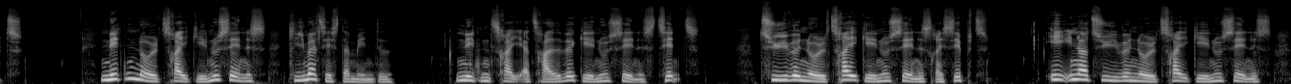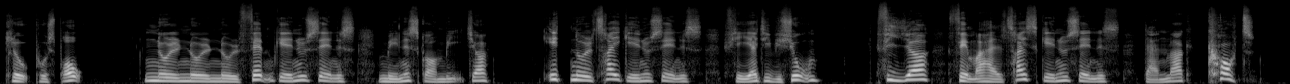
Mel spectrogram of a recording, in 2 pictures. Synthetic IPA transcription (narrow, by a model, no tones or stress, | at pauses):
ne̝d̥n̩ːɔ̽lt͡sʰʁɛ̰ːɡ̥enusen̰əs | kʰliːmæt͡sʰesd̥æmen̰d̥ð̩ˠ | ne̝d̥n̩t͡sʰʁɛ̰ːɒt͡sʰʁaðˠʋəɡ̥enuðˠsen̰əst͡sʰen̰d̥ | t͡sʰyːʋənɔ̽lt͡sʰʁɛ̰ːɡ̥enuðˠsen̰əsʁɛseb̥d̥ | ʔe̝ːnɒ̽t͡sʰyːʋənɔ̽lt͡sʰʁɛ̰ːɡ̥enuðˠsen̰əs | kʰlɔʊpʰɒ̽sb̥ʁɔ̽ʊ̰ | nɔ̽lnɔ̽lnɔ̽lfem̰ɡ̥enuðˠsen̰əsmenəsɡ̥ɐɒ̽me̝̰ːd̥jɐ | ʔe̝d̥nɔ̽lt͡sʰʁɛ̰ːɡ̥enuðˠsen̰əs | fje̝ːɐd̥iʋiɕo̝̰ːn | fiːɐ | fem̰ɒ̽ɦælt͡sʰʁasɡ̥enuðˠsen̰əs | d̥ænmɑ̈ːɡ̥kʰɒːd̥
